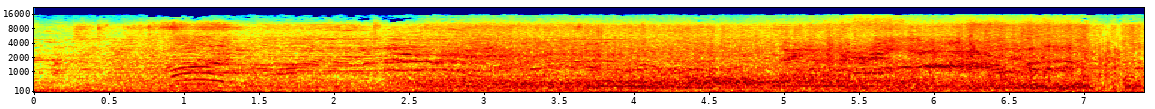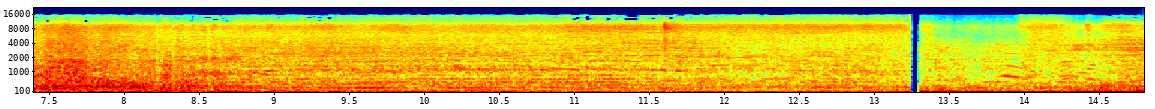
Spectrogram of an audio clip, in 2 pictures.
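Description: Nemesis Reborn inverted steel roller coaster train running past on its track: a rumble that swells about two seconds in, peaks, and fades after about seven seconds, with riders' screams rising and falling over it.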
